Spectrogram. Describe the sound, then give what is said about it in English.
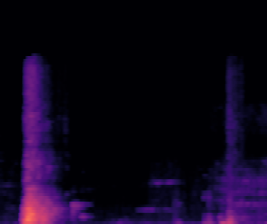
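Dogs barking, the speaker's own pet dogs: one loud, sharp bark, then after a pause a second, softer bark with a faint trailing yelp. “No, these are my dogs.”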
